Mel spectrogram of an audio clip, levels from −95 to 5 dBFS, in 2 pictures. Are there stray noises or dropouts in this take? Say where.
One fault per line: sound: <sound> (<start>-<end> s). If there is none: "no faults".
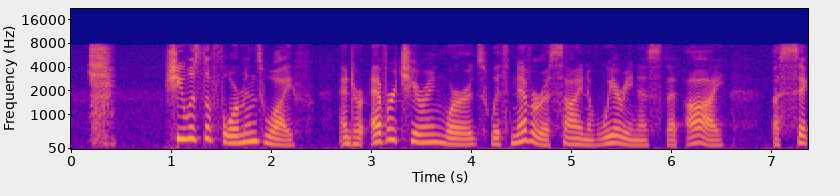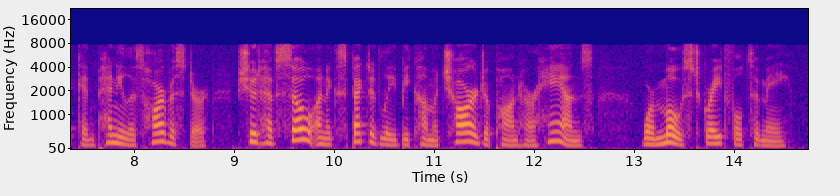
sound: sneeze (0.2-0.5 s)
